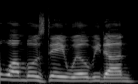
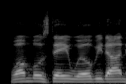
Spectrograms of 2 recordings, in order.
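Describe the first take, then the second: First: Raised, dramatic "Wumbo's day will be done"; excited call. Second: Said in the usual way. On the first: Real, not acted. Announcer dramatically calling Wumbo's elimination, excited. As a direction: call it out like a sports finish.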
